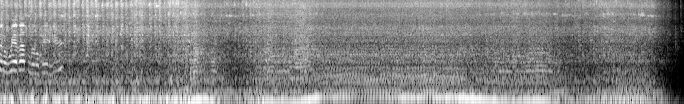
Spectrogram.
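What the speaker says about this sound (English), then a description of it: "We'll see if it'll rev up a little bit here." A Pontiac GTO engine being tuned, running loud and close with a rough low rumble, rising into a couple of revs before settling and cutting out abruptly at the end.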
